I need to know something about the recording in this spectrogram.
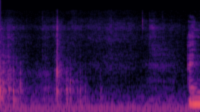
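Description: Faint handling sounds of a damp coffee filter being gathered up by hand: a few light ticks and soft rustles over a low, steady room hum.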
